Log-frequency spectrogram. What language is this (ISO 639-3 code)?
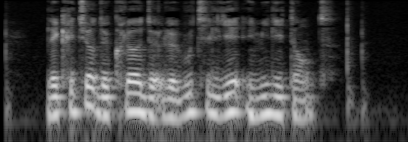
fra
